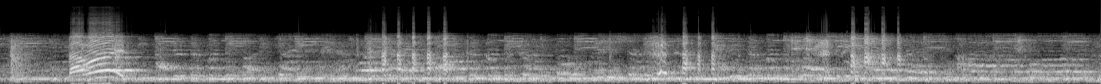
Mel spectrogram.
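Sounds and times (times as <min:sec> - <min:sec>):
latin music with guitar and singing: 0:00.0 - 0:11.0.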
